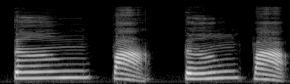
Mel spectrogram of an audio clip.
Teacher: O A tá sendo nasalizado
